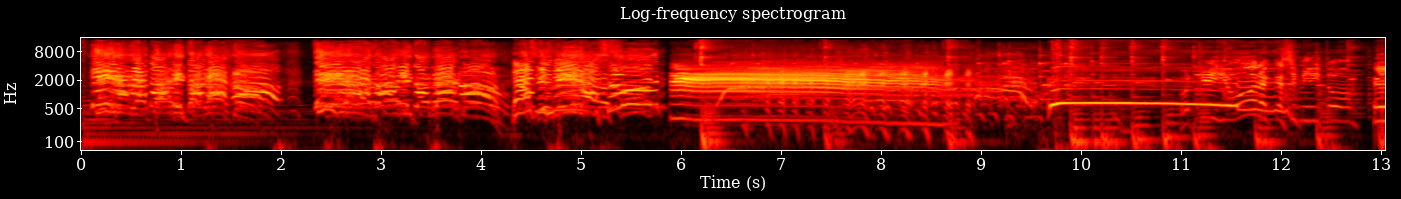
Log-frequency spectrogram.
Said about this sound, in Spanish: estoy llorando.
